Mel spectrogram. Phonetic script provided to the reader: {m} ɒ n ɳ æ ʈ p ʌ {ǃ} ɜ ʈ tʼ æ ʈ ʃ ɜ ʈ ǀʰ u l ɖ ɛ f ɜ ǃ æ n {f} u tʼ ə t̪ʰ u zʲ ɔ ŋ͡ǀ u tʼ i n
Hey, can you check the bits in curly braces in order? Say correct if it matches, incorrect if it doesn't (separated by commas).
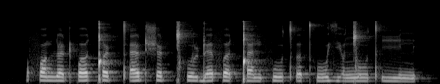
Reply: incorrect, correct, correct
